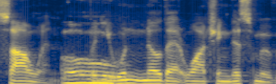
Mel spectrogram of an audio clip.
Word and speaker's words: Samhain: let my Irish ass correct you here it's pronounced saline and you wouldn't know that that watching this movie because Dr Loomis calls it Sam hey calls it Sam hey straight up yeah which you know he's he's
